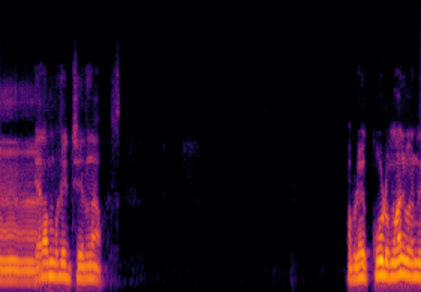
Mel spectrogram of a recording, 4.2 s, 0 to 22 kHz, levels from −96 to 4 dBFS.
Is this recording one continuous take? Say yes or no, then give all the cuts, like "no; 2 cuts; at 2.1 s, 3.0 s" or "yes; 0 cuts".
yes; 0 cuts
